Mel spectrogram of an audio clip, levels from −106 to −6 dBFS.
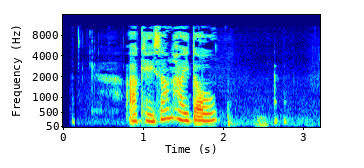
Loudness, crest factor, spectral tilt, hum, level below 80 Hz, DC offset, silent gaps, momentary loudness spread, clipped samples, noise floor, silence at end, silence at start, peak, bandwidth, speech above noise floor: -25 LUFS; 22 dB; -4 dB/octave; none; -70 dBFS; under 0.1%; none; 25 LU; under 0.1%; -54 dBFS; 0.45 s; 0.65 s; -6 dBFS; 11.5 kHz; 30 dB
